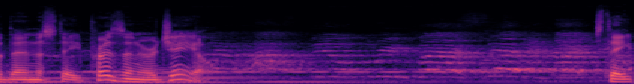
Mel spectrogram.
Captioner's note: inmates yelling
